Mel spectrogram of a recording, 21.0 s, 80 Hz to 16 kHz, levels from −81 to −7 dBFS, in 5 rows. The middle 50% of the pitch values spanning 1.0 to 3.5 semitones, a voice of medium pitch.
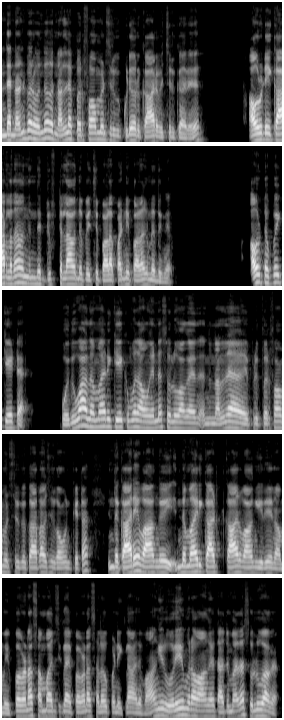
Yes: average, 3.2 semitones; medium, 145 Hz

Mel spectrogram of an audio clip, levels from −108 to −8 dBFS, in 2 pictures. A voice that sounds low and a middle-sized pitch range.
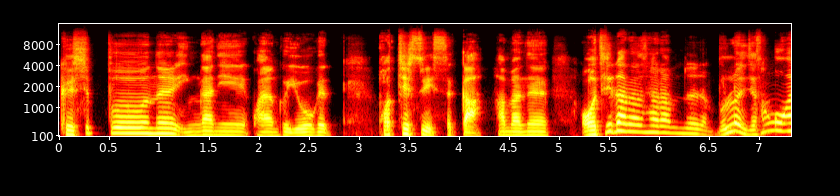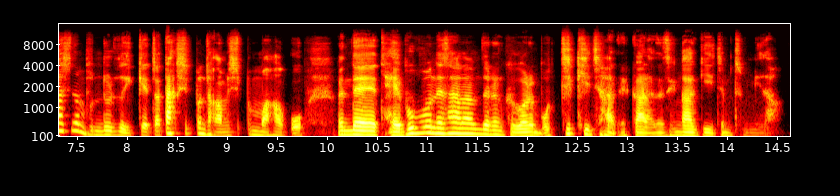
No: low, 130 Hz; wide, 7.9 semitones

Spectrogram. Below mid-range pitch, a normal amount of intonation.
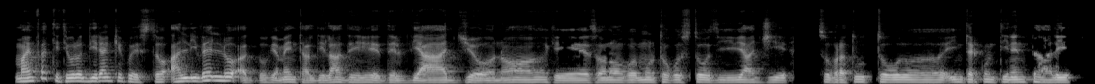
No: low, 105 Hz; narrow, 2.1 semitones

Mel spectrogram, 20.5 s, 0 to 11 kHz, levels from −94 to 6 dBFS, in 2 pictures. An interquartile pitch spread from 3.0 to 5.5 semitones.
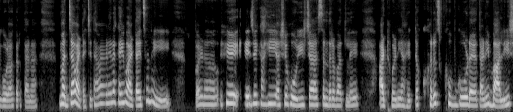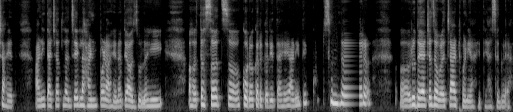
Yes: average, 3.9 semitones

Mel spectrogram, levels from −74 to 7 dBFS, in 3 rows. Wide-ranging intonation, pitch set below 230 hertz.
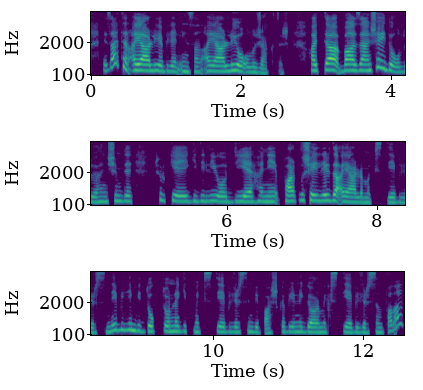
No: average, 3.6 semitones; high, 205 Hz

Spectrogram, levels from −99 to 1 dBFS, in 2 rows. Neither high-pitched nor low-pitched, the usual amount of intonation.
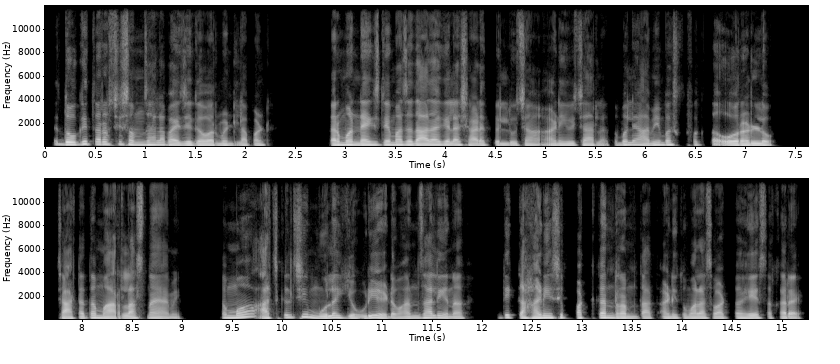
No: low, 130 Hz; average, 4.6 semitones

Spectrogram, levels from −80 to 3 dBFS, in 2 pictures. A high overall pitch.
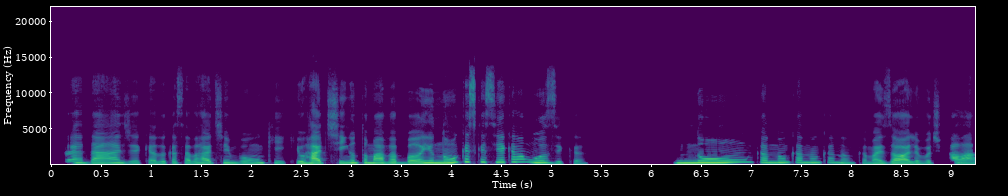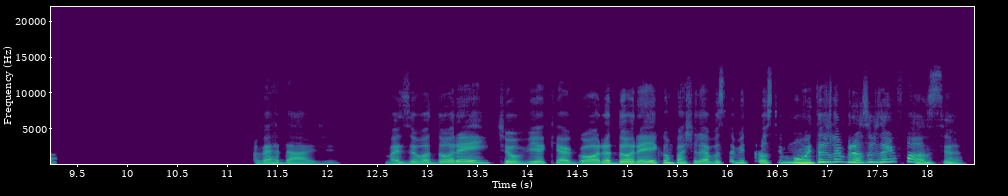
Yes: high, 220 Hz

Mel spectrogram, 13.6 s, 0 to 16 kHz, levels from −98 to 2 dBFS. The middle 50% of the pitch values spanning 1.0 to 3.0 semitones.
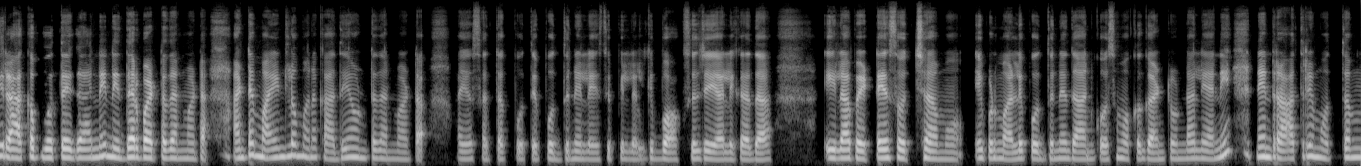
Yes: narrow, 2.6 semitones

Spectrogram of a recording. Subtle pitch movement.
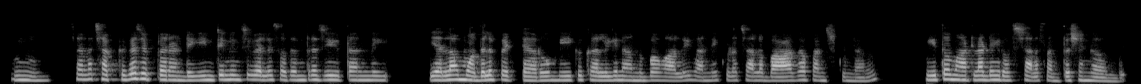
Yes: narrow, 2.0 semitones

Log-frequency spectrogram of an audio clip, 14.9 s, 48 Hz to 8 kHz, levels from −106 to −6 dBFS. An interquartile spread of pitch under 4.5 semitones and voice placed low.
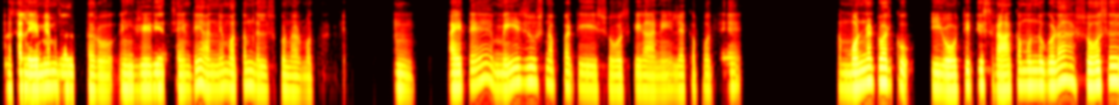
Yes: average, 3.3 semitones; low, 115 Hz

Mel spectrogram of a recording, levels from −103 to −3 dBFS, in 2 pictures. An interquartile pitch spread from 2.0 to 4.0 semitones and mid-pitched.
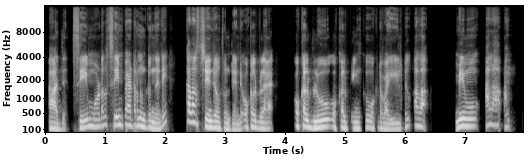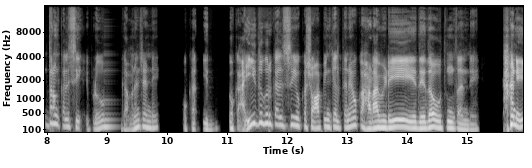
No: average, 4.8 semitones; medium, 145 Hz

